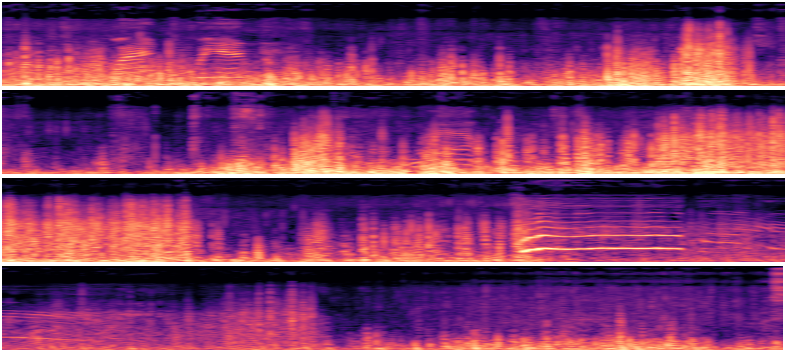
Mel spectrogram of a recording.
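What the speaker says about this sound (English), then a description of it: "Cold, wet wind." Cold, wet wind gusts hard against the microphone in the Bighorn Mountains' Cloud Peak Wilderness, loud and buffeting, with a voice speaking over it and a brief whistle-like tone partway through.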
